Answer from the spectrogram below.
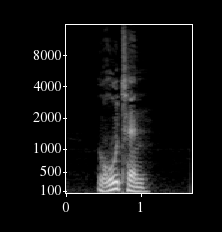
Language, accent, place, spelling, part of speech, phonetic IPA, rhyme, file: German, Germany, Berlin, Ruten, noun, [ˈʁuːtn̩], -uːtn̩, De-Ruten.ogg
- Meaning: plural of Rute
